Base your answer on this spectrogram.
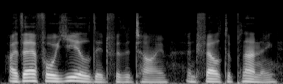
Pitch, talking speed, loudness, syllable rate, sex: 125 Hz, 210 wpm, -17 LUFS, 5.8 syllables/s, male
